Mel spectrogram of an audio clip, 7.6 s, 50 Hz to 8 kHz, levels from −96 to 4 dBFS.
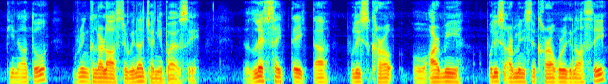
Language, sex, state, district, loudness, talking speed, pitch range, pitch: Nagamese, male, Nagaland, Dimapur, -20 LUFS, 175 wpm, 105-120 Hz, 110 Hz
